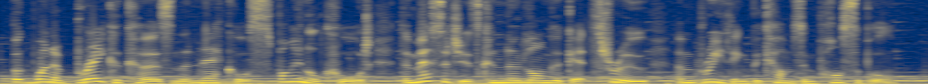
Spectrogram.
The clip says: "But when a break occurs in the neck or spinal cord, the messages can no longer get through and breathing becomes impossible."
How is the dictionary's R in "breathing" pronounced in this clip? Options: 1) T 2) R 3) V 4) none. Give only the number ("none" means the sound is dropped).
2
